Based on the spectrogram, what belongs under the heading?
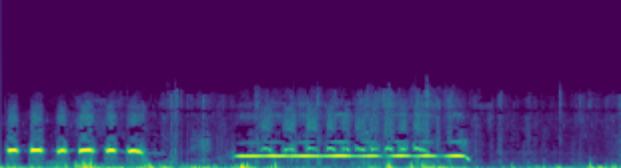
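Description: A bird calling in a quick run of short high notes, about five a second. Then a long steady whistle is held for about two seconds with short chirps over it and drops away at the end, against low knocks and rustles.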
